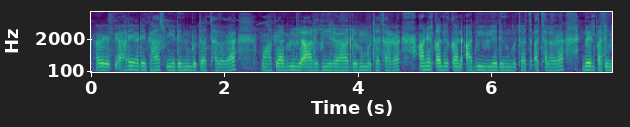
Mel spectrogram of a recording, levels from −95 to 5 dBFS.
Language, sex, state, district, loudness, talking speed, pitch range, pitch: Hindi, male, Bihar, Darbhanga, -24 LUFS, 245 wpm, 155-165 Hz, 160 Hz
